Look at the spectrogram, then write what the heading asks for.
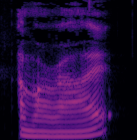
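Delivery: put-on sheepish voice. Imitating how another speaker just answered a greeting: imitating a sheepish reply. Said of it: "She kind of said, like".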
